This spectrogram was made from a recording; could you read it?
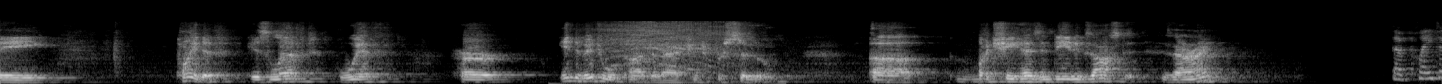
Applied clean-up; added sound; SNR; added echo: none; Engine; 10 dB; reverberation time 0.8 s.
